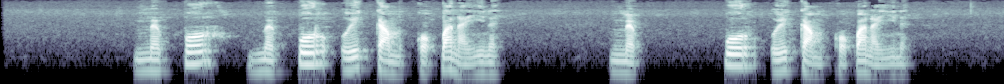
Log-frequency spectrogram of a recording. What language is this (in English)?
Gbaya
